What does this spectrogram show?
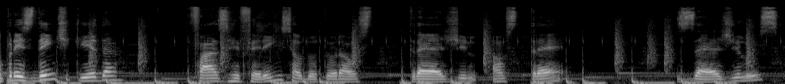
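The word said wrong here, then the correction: Austregésilo: de Ataíde, um nome difícil de pronunciar, mas é, é isso aí, Austrigésilo de Ataíde, né?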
